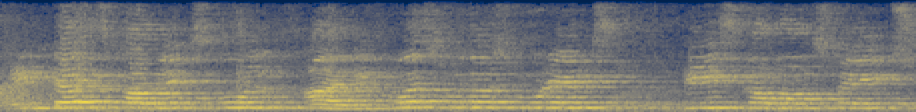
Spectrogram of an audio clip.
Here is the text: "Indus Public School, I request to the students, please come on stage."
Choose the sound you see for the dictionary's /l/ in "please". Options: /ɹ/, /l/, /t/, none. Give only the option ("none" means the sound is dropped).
none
